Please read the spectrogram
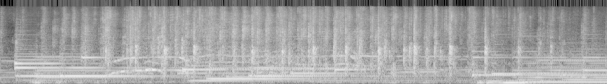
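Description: Live rock band playing an instrumental passage of sustained keyboard chords over busy drums and cymbals. A lead line bends in pitch in the first couple of seconds, and bass guitar notes come in strongly near the end.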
